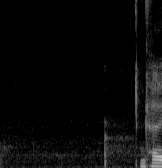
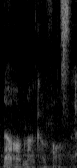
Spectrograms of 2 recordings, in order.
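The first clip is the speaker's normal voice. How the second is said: hushed rush; 5 semitones lower, 11 dB quieter, much faster than usual. Real, not acted. Quick drowsy denial.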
